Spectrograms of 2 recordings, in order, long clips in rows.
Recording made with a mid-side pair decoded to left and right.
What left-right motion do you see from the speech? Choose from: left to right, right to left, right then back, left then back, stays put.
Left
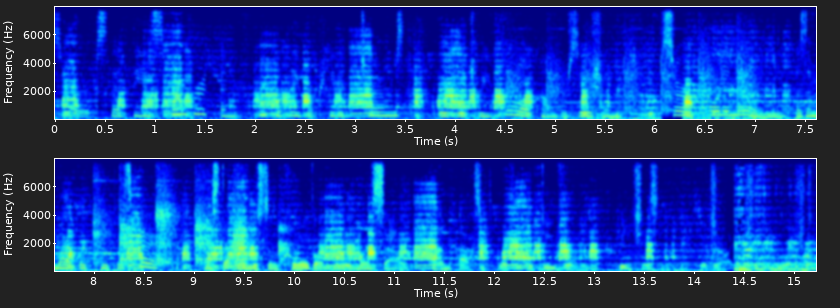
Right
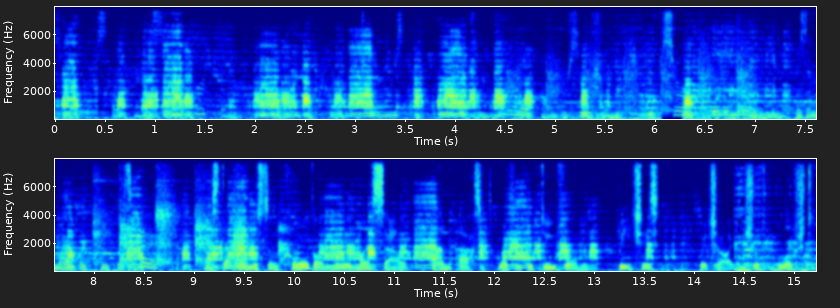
left to right.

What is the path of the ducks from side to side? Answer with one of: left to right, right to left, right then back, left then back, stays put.
right to left.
